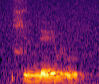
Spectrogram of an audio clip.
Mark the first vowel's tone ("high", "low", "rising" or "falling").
high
